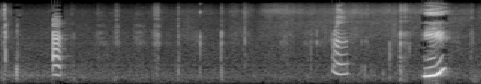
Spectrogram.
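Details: Baby talking through hiccups: soft clicks and several brief voiced hiccup bursts between babbling sounds; ordinary infant hiccups.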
